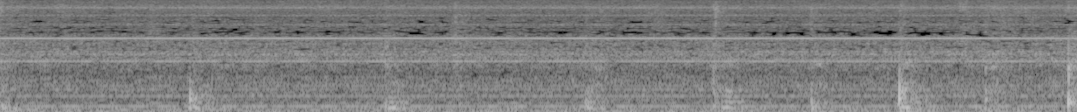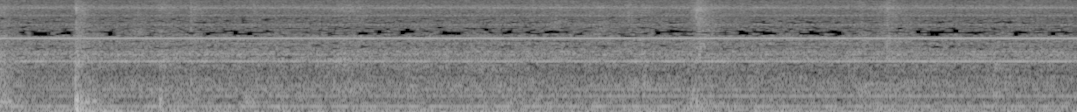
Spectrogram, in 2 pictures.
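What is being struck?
Nothing is struck.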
